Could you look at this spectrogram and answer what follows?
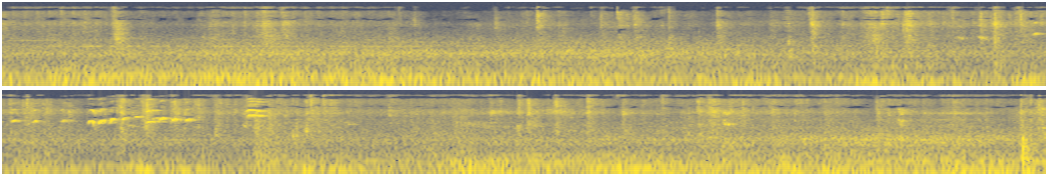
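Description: Pet pigeons coo softly in a loft, low rounded calls repeating over a steady rustling background, with a few faint wing flaps and scuffles nearby.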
